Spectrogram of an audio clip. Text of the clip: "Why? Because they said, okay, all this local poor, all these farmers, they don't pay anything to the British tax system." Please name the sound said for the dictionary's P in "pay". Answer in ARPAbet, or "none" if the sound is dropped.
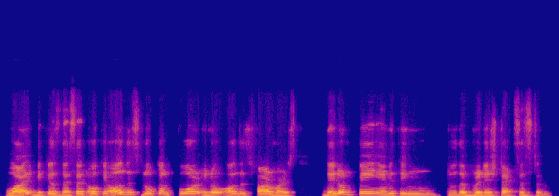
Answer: P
